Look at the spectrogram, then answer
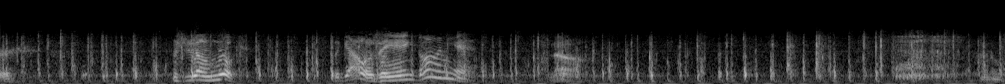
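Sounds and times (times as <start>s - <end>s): footsteps sharp taps: 0.0s - 10.0s.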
